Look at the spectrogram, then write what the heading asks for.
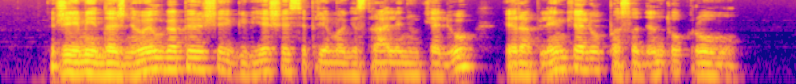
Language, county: Lithuanian, Alytus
